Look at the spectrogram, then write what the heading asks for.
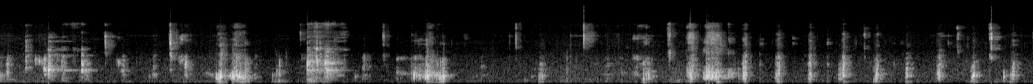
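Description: Close-miked eating sounds: wet chewing, lip smacks and small mouth clicks as a man eats rice and sliced tomato by hand, with a few louder, short, low mouth or throat sounds mixed in.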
